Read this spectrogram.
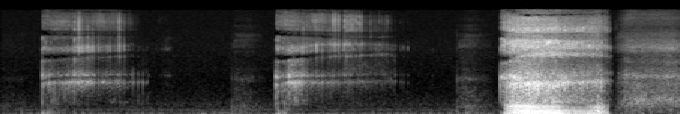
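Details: A man recorded asleep at night, snoring that his bed partner hears every night: loud rattling snores with quiet pauses between breaths, the last one harsher and louder; ordinary snoring.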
